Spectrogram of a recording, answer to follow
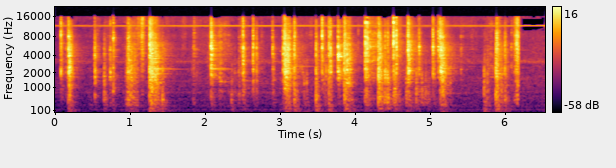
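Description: Screwdriver prying a cartridge fuse out of the spring clips of a fusible disconnect: irregular metal clicks and scrapes.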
